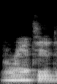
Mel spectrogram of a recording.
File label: "granted", robot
